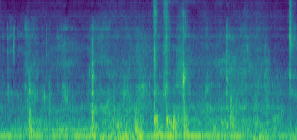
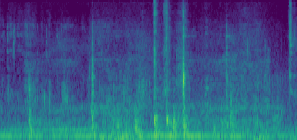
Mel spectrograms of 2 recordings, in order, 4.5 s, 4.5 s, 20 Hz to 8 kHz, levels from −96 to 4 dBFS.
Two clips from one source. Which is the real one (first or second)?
second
